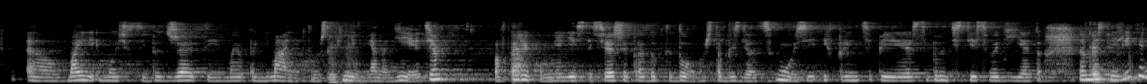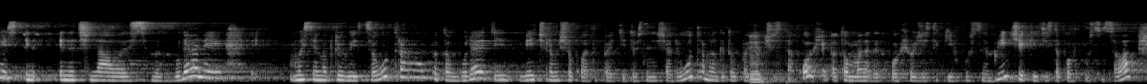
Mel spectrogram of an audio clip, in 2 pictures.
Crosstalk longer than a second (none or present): none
